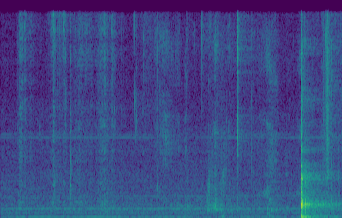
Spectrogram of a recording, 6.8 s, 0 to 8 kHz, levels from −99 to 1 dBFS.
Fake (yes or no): no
